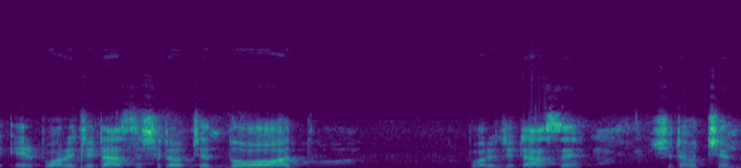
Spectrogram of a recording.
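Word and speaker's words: ض: ওকে, এরপরে যেটা আছে সেটা হচ্ছে দদ, পরে যেটা আছে সেটা হচ্ছে দদ। এই দদের উচ্চারণটা একটু কঠিন, দদের উচ্চারণটা একটু কঠিন, কেন কঠিন, কারণ এটা হচ্ছে আমাদের জিহ্বার গোড়া উপরের মাড়ির দাঁতের গোড়ার সঙ্গে লাগবে।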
